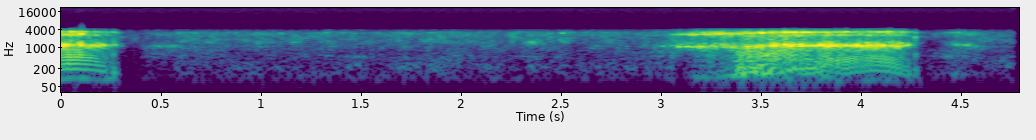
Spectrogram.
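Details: Adult man (father) sleeping on a trampoline: two loud rattling snores, one brief and one longer, separated by quieter breathing and room noise; loud snoring.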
